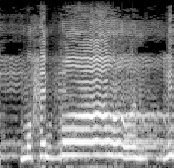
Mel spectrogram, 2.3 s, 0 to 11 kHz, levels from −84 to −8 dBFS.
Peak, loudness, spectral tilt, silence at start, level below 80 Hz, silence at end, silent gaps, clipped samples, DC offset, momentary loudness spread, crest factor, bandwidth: 0 dBFS; -7 LUFS; -4.5 dB/octave; 0 s; -44 dBFS; 0 s; none; 2%; under 0.1%; 10 LU; 8 dB; 10.5 kHz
